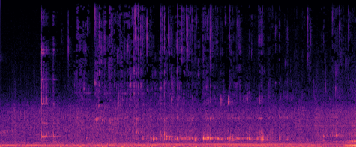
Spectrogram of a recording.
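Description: Liquid pours steadily into a vessel for several seconds, a continuous gurgling trickle with a low hum underneath and a brief clunk at the end.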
